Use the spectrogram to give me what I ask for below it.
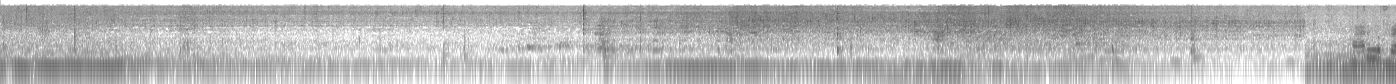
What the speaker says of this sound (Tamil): வாங்க ஃப்ரெண்ட்ஸ், இப்போ நம்ம திருப்பி போட்டுக்கலாம்.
